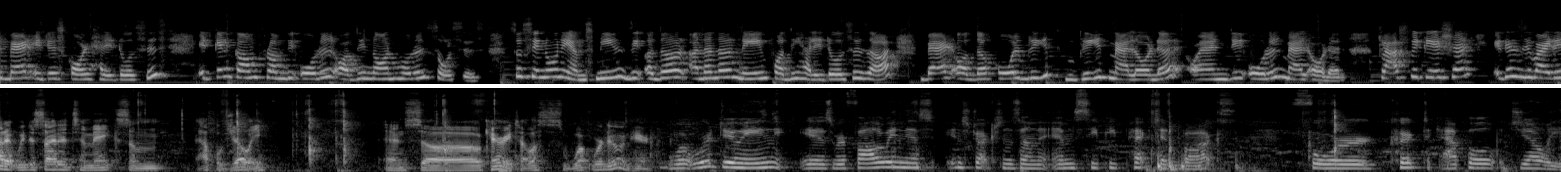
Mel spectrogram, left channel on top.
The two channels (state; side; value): different; both; correlation 0.00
